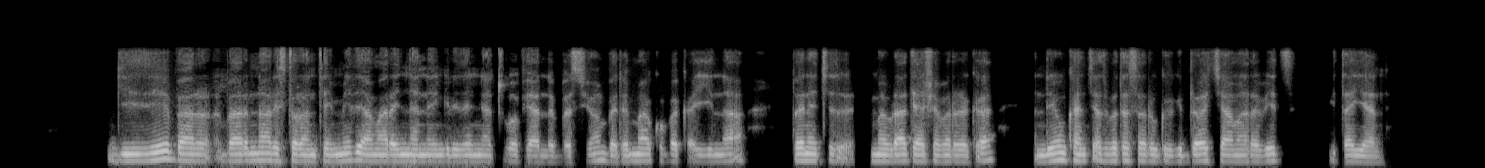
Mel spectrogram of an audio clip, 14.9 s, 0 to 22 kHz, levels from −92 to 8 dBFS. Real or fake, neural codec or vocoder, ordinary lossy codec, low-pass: fake; codec, 16 kHz in and 24 kHz out, 1 kbps, XY-Tokenizer; Opus, 16 kbps; 7.2 kHz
